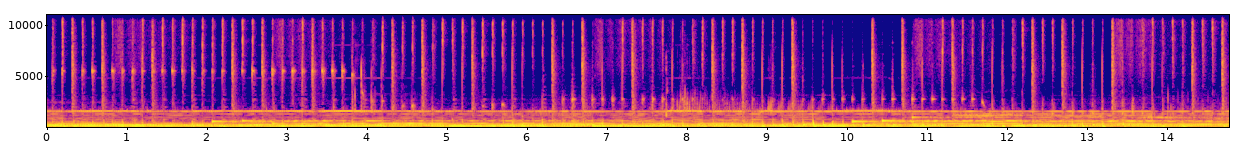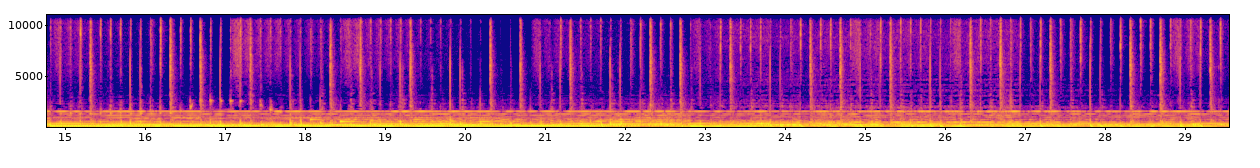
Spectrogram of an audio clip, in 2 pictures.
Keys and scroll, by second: 21.5 ctrl+d.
